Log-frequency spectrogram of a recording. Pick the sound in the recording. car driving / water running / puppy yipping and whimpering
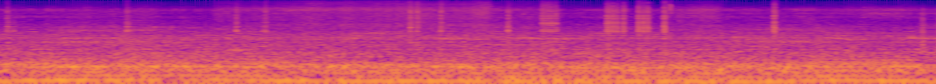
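car driving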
